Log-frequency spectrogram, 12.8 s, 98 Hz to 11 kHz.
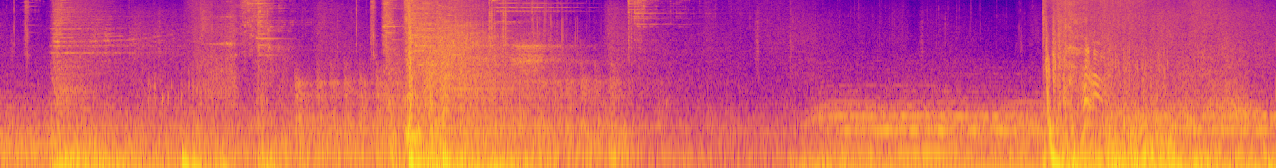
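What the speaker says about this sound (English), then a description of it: "Oh, these things explode too?" Explosions in Baldur's Gate 3 during the Iron Throne rescue: a deep boom around the middle and a second sudden burst near the end, loud and close, between stretches of game ambience.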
